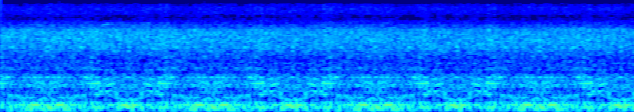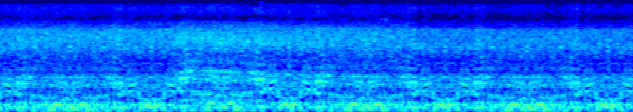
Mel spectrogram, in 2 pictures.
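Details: MB bus diesel on a cold damp morning in Germany: steady starter cranking with even compression pulses a bit over once a second, no catch; cranks but won't start.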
